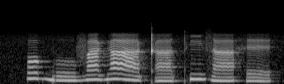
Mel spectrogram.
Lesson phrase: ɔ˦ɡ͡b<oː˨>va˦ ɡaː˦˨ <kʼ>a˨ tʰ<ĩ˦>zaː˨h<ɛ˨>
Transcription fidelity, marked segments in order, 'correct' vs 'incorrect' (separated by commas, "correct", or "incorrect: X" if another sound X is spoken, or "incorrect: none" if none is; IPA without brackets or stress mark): correct, correct, correct, correct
